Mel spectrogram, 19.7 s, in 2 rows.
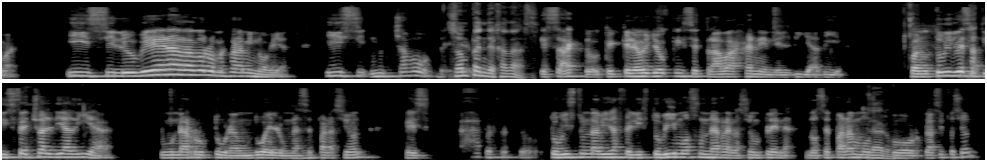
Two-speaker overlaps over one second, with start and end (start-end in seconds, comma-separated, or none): none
